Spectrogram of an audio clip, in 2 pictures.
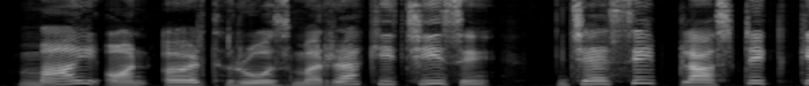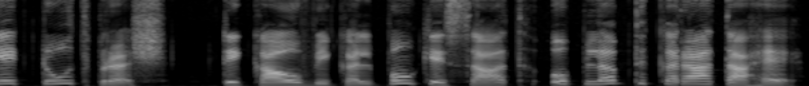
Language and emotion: Hindi, neutral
